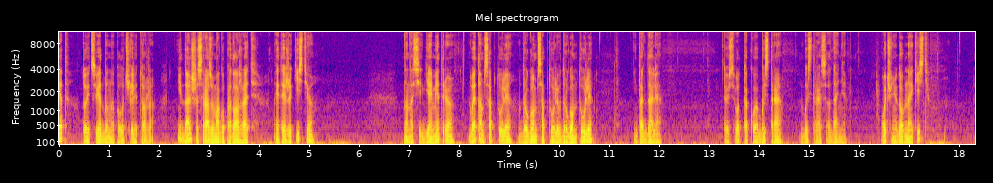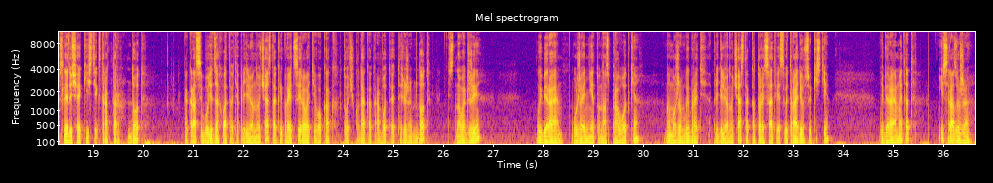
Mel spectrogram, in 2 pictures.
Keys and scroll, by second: 17.7-18.4 typing, 23.8 ctrl+z, 26.1 g.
